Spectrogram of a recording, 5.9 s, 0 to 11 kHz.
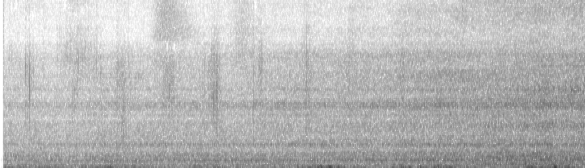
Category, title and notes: Soundscapes > Urban
A tram passing the recorder in a roundabout. The sound of the tram and sound of steps on a sidewalk can be heard. Recorded on a Samsung Galaxy A54 5G. The recording was made during a windy and rainy afternoon in Tampere.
